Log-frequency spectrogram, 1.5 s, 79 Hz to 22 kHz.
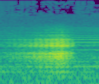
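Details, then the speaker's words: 1957 Chevy Wonderbar tube car radio, first cautious power-up on battery power: a short, harsh mid-pitched buzz swells through the speaker at switch-on, sounding like a vibrator supply though the set has none; cause unknown. "oh my gosh well that sounds like a viper i don't know is that coming out of the speaker oh yeah"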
